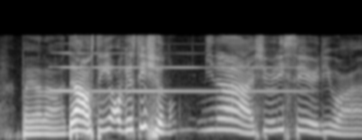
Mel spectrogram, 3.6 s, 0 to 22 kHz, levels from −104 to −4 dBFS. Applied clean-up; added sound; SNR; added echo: none; Wind instrument, woodwind instrument; 17 dB; none.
